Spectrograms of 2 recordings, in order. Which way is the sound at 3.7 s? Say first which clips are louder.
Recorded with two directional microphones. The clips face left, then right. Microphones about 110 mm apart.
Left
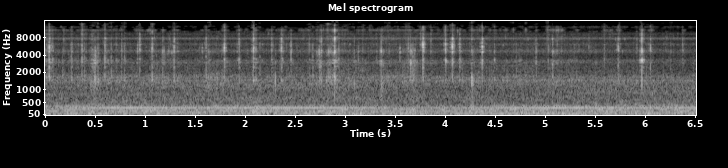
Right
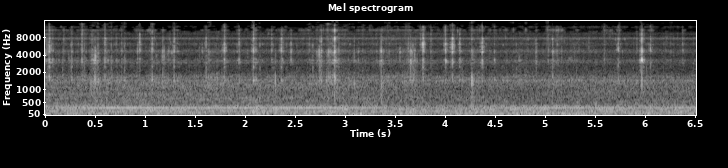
Left 1 dB; 40° right (ahead or behind).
